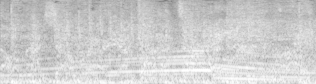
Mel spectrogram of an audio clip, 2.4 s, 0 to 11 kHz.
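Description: Honda CBR900 sport bike revving hard with its tyre squealing, a pitched sound that climbs for about a second and a half and then drops, heard over loud rock music.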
